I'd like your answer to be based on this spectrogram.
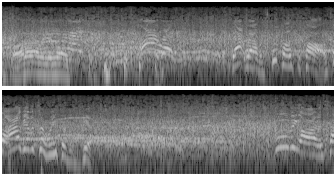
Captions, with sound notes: I don't have any left. -All right, that round was too close to call, so I'll give it to Rhys as a gift. [ Cheers and applause ]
